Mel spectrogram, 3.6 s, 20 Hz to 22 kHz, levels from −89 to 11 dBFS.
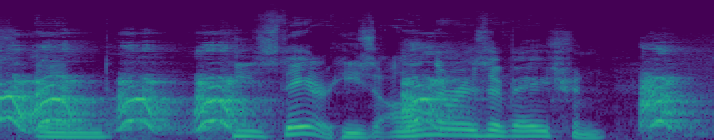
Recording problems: animal sounds; very loud; throughout; 4 dB above the speech

